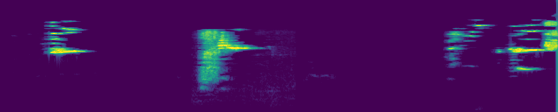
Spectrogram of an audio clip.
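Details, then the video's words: Common grackle with a thin high note, then a short rasping, squeaky song burst that ends in a brief whistle, followed by scattered high squeaks. "Common Grackle Song! Common Grackle call!"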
